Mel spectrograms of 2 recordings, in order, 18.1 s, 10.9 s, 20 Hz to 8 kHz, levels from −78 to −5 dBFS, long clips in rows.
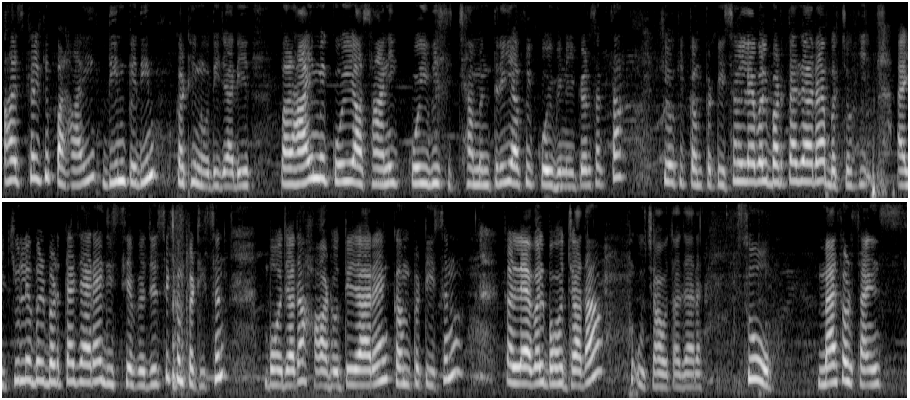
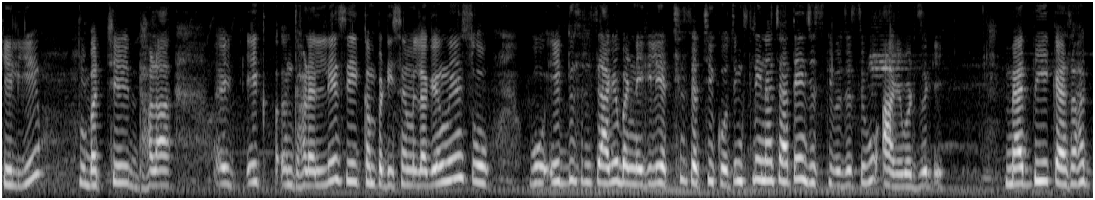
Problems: background sounds at intervals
